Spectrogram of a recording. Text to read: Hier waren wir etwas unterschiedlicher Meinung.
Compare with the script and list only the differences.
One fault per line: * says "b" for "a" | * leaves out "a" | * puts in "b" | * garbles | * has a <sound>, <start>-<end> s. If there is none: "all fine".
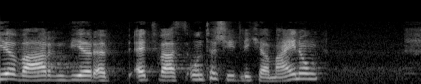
all fine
